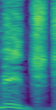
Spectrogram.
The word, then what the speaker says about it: Mige: I've got Valo and Mige. Is that how you say it? Mige?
